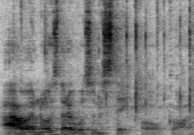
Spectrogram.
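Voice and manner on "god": ordinary talk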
